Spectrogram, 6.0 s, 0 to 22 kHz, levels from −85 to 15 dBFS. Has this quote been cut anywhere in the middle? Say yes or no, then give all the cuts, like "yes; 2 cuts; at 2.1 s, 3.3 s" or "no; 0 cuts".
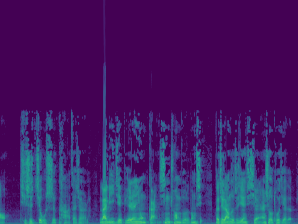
yes; 1 cut; at 1.9 s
